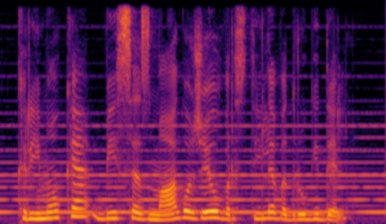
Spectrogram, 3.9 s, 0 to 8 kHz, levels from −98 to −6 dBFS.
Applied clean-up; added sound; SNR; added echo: none; Organ; 11 dB; none.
